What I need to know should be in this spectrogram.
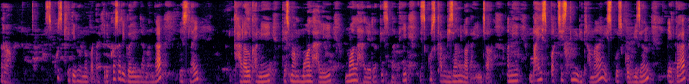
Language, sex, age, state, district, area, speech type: Nepali, male, 18-30, West Bengal, Darjeeling, rural, spontaneous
